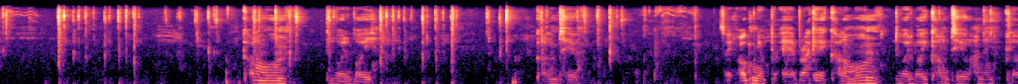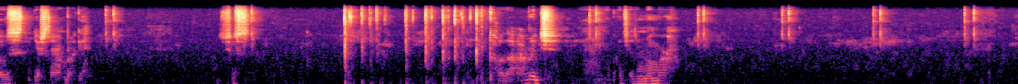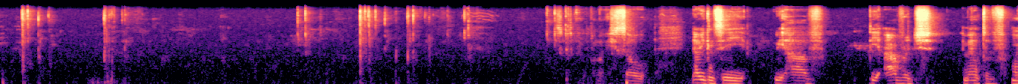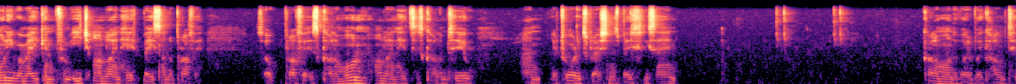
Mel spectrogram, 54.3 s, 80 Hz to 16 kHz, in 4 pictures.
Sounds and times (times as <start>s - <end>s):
Clicking: 15.0s - 15.2s, 24.0s - 24.2s, 25.2s - 25.4s, 26.4s - 26.7s, 31.1s - 31.4s, 51.1s - 52.0s.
